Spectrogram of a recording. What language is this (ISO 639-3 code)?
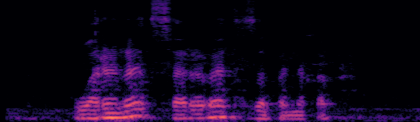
ady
